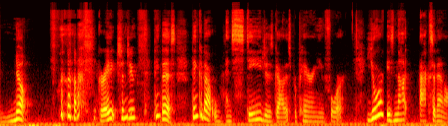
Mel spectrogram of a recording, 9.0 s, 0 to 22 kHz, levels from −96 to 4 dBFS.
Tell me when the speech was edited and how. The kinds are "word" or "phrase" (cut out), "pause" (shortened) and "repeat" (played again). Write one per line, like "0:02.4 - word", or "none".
0:01.9 - phrase
0:02.6 - phrase
0:03.2 - word
0:04.5 - word
0:07.7 - word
